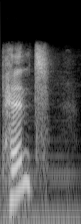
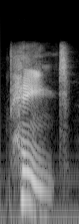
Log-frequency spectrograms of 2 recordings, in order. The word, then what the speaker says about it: paint: word paint okay so instead of pent with a short e it's going to be a long a sound paint paint brushes paint brushes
